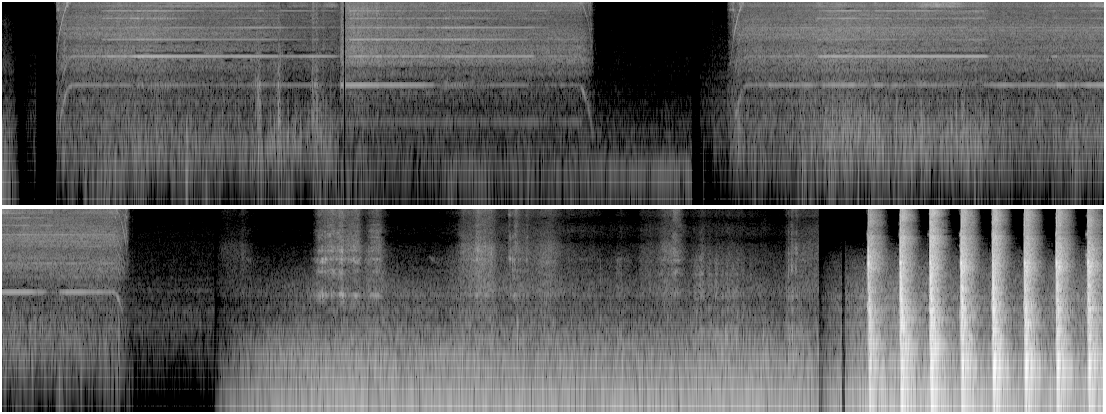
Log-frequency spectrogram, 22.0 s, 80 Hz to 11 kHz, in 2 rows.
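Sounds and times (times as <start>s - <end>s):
wood router motor whining: 0.6s - 5.8s, 7.3s - 12.2s.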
